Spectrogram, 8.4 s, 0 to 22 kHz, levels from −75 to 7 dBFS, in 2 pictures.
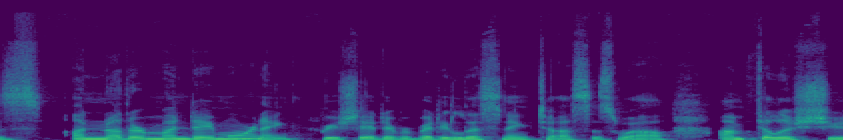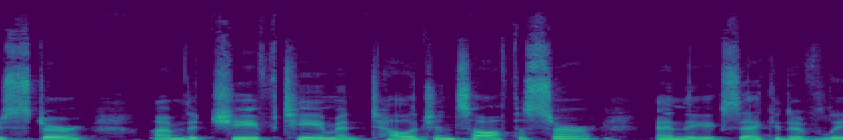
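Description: A short bit of speech, and nothing technically wrong turns up anywhere in it.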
